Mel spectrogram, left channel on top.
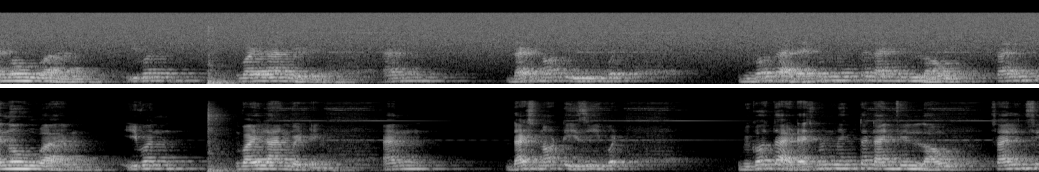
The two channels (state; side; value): noise; left; hiss, 1 dB below the sound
